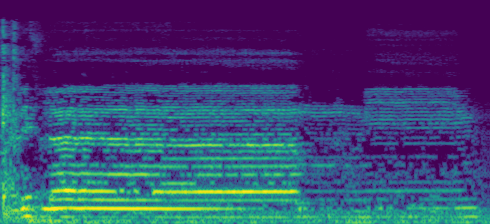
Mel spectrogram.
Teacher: Lam pula dibaca 6 harakat, dan di dalam lam terdapat huruf terbagi pada 2 huruf, iaitu huruf lam dan huruf mim. Mim itu adalah mim sukun, maknanya perlulah didengungkan bacaannya. Jadi dengung itu perlulah dibaca dengan 2 harakat, dan selepasnya adalah mim dibaca dengan 6 harakat. Jadi bacaannya perlulah seperti ini, alif lam mim. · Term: mad lazim harfi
